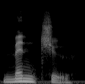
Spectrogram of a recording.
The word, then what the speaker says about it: Montu: Although we call him Montu today, the god's name was probably pronounced Menchu or Montu in the ancient language.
